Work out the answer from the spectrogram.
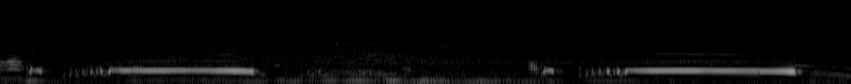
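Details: Puter pelung collared dove in full song, a unique singing style: two long, steady, level coos, each introduced by a rapid stuttering run of short notes, separated by a quiet pause with low murmuring.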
